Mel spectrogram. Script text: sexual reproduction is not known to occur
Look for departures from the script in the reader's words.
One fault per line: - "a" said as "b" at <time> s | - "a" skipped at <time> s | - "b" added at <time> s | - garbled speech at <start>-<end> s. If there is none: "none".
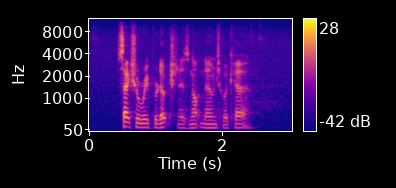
none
